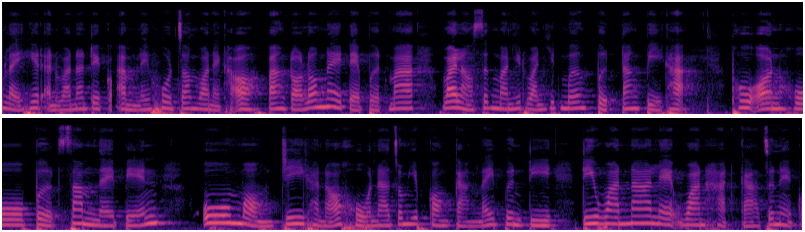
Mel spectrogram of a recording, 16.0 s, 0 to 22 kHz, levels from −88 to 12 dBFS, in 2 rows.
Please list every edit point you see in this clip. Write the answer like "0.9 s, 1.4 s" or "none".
1.1 s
